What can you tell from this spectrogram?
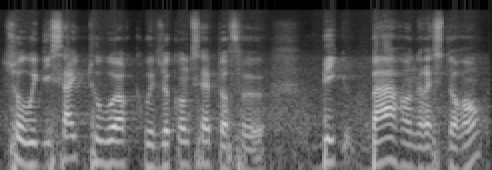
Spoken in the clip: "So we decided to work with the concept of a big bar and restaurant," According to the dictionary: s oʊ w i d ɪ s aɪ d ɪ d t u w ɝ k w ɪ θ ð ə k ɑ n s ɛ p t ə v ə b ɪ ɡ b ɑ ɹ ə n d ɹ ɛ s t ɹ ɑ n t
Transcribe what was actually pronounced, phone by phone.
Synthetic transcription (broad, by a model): s oʊ w i d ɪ s aɪ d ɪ d t u w ɝ k w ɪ ð ə k ɑ n s ɛ p t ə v ə b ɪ ɡ b ɑ ɹ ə n ɹ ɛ s t ɹ ɑ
